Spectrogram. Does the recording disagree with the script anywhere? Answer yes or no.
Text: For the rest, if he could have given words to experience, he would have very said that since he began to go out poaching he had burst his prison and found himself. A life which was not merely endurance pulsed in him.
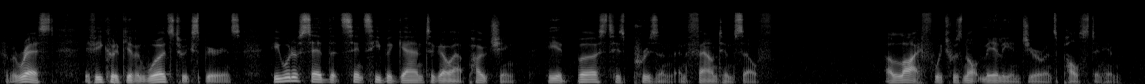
yes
